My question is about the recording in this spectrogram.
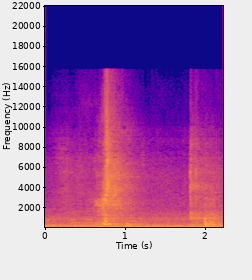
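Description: A person's short, breathy vocal sound, falling in pitch, about three quarters of a second in, over a steady low rumble.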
